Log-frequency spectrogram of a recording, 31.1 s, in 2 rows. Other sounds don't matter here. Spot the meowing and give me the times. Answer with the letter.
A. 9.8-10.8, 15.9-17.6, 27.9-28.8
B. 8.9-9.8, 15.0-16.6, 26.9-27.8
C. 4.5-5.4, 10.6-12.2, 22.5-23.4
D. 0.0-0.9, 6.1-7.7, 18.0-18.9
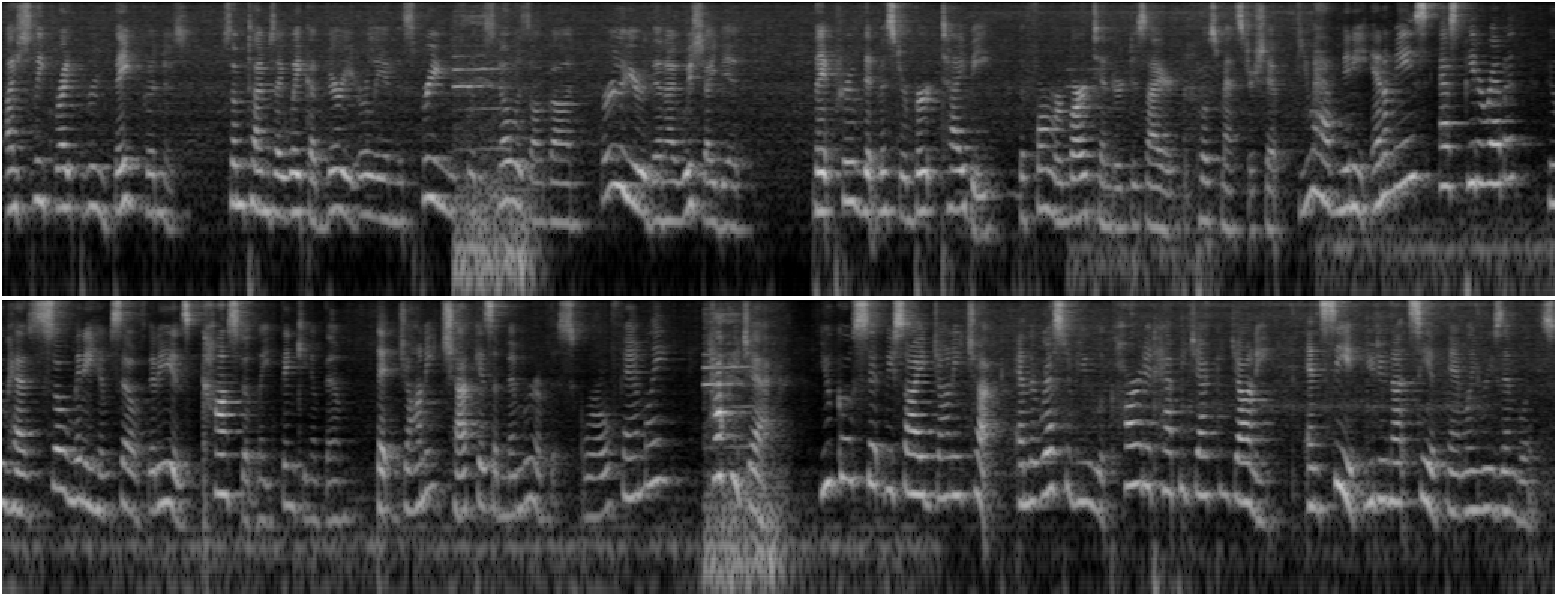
C.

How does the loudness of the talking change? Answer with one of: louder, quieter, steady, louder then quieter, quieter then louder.
steady.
